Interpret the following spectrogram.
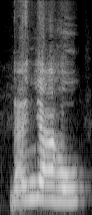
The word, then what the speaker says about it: Netanyahu: How do you pronounce his last name? Netanyahu.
